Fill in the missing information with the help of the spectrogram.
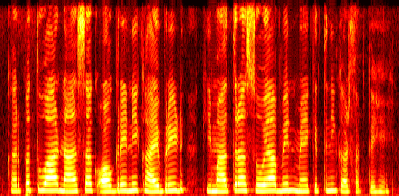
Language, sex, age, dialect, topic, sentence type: Hindi, female, 18-24, Marwari Dhudhari, agriculture, question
